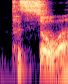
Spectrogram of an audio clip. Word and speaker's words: pessoa: J: If you see two Ss in a word, then it just sounds like an S. That's easy. Like the word for person - 'pessoa'.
